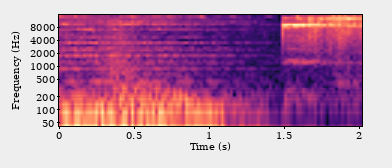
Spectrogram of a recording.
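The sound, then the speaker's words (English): Counters tumble over the edge of a Tipping Point coin-pusher machine in a low, rumbling clatter that fades. An abrupt, bright, sustained high tone then cuts in. “That's a massive 10 counters across the tipping point.”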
